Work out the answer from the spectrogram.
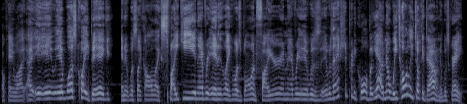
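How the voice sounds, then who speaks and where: A woman's voice: lowish voice, fast, hardly any pauses, natural voice. Stammering, easygoing young adventurer played by a woman. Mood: rambling pride. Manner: stammering, hesitant, conversational. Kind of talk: improvised comedic fan dub.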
